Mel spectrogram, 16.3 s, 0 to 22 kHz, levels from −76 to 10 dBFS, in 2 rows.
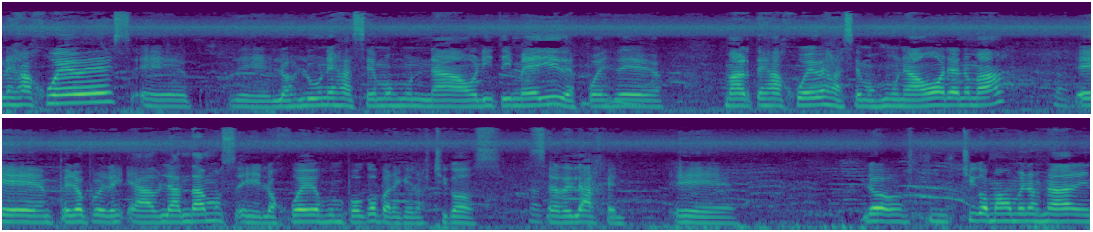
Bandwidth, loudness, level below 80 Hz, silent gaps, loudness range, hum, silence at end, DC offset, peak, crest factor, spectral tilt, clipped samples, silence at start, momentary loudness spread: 16.5 kHz; -20 LUFS; -44 dBFS; none; 4 LU; none; 0 s; under 0.1%; -4 dBFS; 18 dB; -2.5 dB/octave; under 0.1%; 0 s; 11 LU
